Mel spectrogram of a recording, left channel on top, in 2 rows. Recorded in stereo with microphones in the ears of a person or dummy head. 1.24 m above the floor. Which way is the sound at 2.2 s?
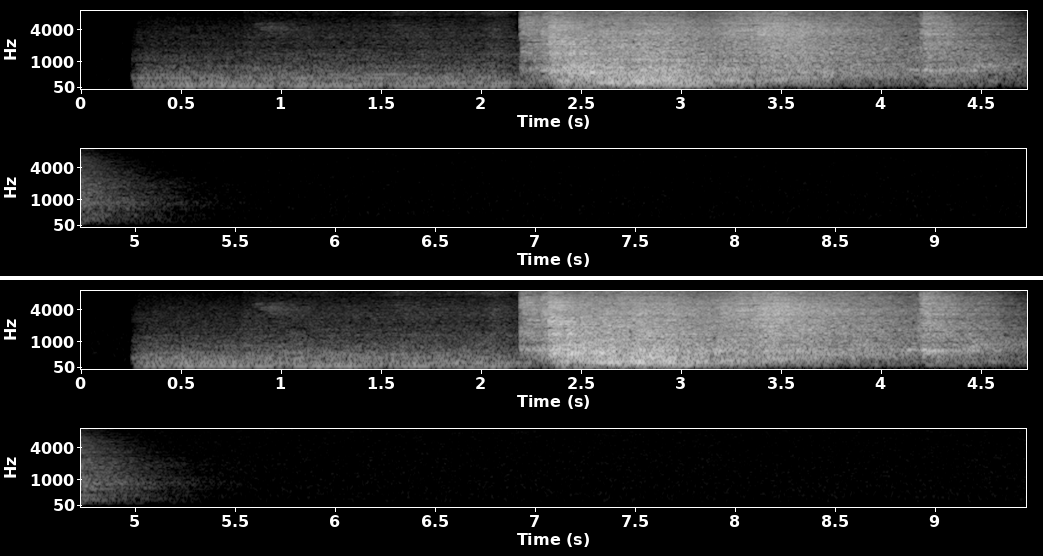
50° right (ahead or behind).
